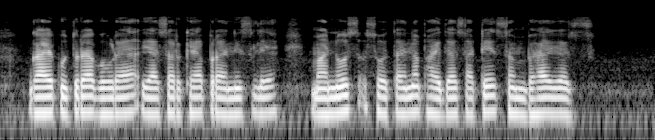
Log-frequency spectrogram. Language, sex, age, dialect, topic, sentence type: Marathi, male, 18-24, Northern Konkan, agriculture, statement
